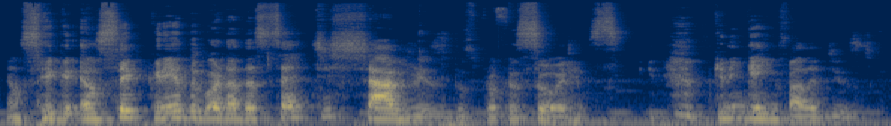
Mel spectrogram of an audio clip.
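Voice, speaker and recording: A man's voice: a little high, a little slow, a bit bright, soft background music. A young man from Brazil with a Brazilian Portuguese accent, teaching a casual live-stream writing lesson in a playful, joking way and stretching out syllables for emphasis. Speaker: writing tutor.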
